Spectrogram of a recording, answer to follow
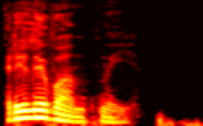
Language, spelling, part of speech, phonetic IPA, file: Russian, релевантный, adjective, [rʲɪlʲɪˈvantnɨj], Ru-релевантный.ogg
- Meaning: relevant (serving to distinguish linguistic units)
